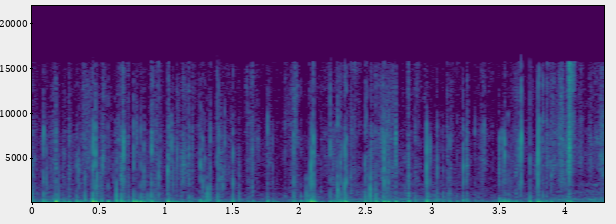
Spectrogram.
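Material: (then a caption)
Citrus peel. A whole small orange with a textured peel, held in the hands, is scratched and tapped quickly with fingernails close to the microphone. The result is a fast, irregular stream of dull, bass-heavy thumps mixed with dry, crackling scratches and faint bright rasps. Each tap dies away almost instantly.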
